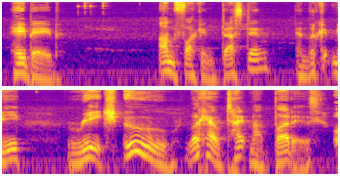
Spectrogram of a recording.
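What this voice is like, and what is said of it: Exaggerated sexy seductive voice. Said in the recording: “the sexy voice”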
